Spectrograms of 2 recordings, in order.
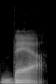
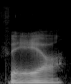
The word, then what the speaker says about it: være: Now, være might be pronounced more as, how to explain this? Like være, kind of like, hvor ville hans mor være stolt? Like we don't say være, like a very slow one.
